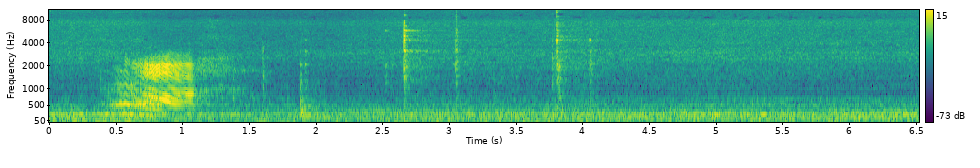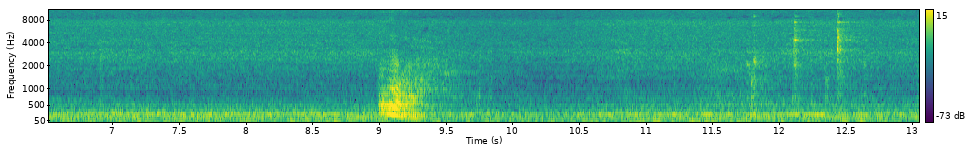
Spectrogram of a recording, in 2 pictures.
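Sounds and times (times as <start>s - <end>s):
machinery humming: 0.0s - 1.9s, 4.9s - 13.0s.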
